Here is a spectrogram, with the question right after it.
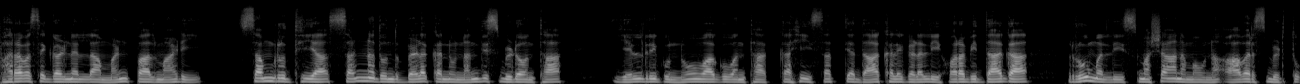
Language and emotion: Kannada, sad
